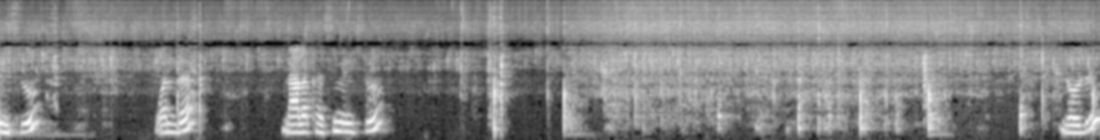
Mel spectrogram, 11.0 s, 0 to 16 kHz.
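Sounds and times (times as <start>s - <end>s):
chillies sizzling in hot oil: 0.0s - 11.0s
metal spatula scraping pan: 0.2s - 1.2s, 5.6s - 11.0s.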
